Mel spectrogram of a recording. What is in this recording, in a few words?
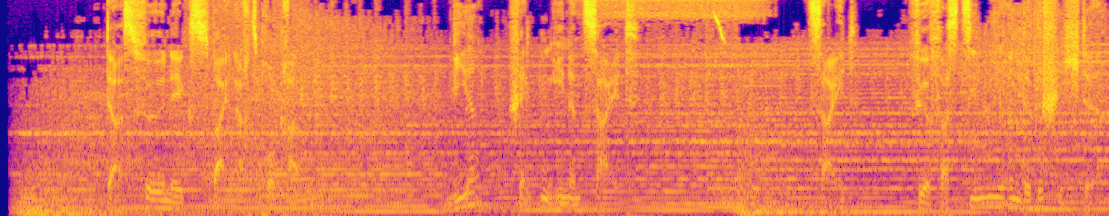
Xmas Trailer; Phonix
